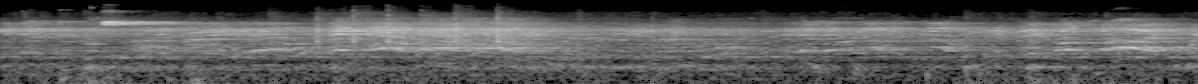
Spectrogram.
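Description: Young players and spectators call out in a large echoing gym.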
